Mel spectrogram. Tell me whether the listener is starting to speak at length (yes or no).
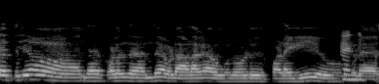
no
